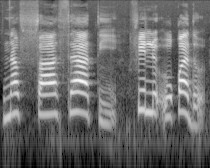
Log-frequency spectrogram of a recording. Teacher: عین حلق کے درمیانی حصے سے ادا کیا جائے گا اور قاف کو گول کر کے پڑھیں گے، دال میں قلقلہ کریں گے۔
